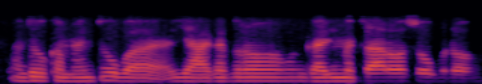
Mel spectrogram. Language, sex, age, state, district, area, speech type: Manipuri, male, 30-45, Manipur, Churachandpur, rural, conversation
